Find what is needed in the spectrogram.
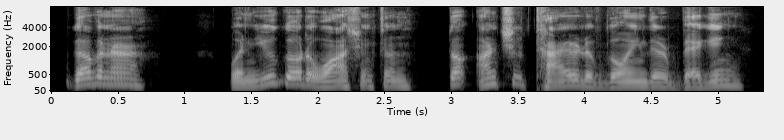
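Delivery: normal talking voice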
